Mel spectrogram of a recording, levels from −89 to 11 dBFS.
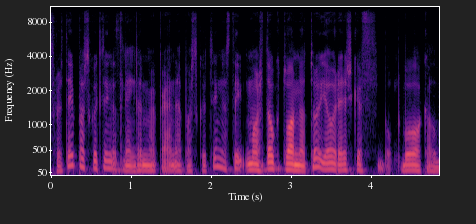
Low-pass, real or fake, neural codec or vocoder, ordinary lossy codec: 9.9 kHz; fake; codec, 24 kHz, 0.9 kbps, WavTokenizer, small release; Opus, 24 kbps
